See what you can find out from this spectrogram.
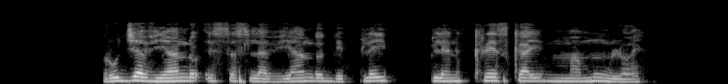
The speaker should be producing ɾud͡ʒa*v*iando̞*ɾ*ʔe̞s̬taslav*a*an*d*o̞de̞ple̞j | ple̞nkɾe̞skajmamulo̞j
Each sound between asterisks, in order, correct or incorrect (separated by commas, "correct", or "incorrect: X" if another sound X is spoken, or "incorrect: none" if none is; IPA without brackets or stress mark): correct, incorrect: none, incorrect: i, correct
